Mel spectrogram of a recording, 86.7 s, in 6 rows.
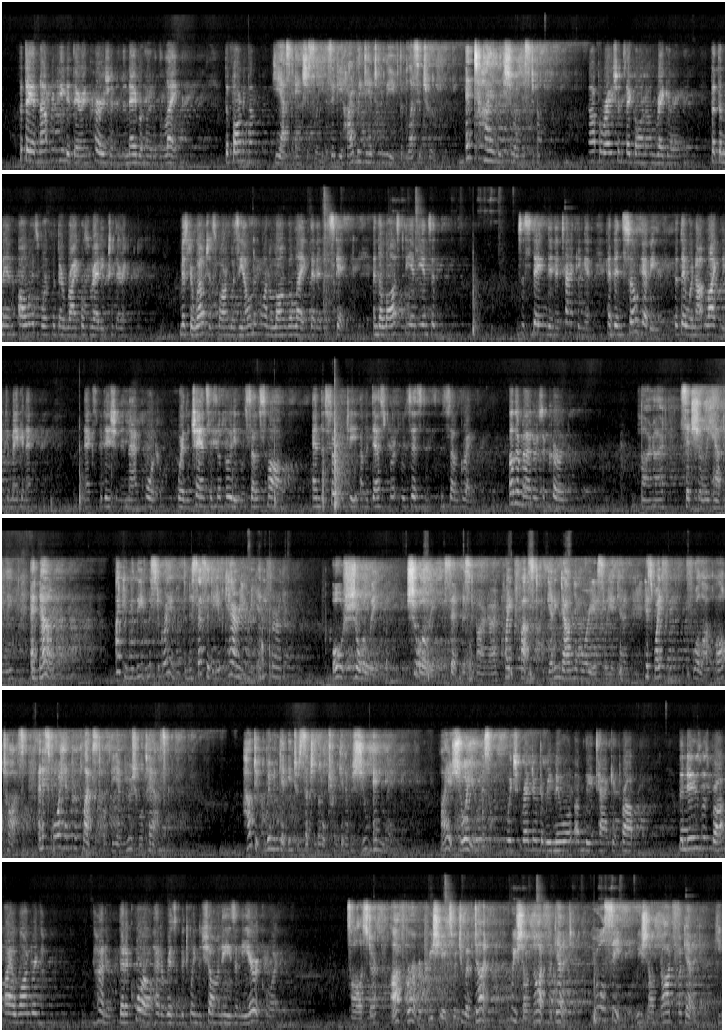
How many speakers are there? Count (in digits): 2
